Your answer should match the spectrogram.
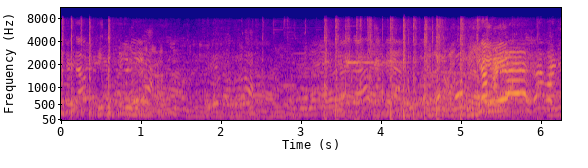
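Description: Crowd of spectators chattering and calling out, many voices overlapping, with a loud shout near the end.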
